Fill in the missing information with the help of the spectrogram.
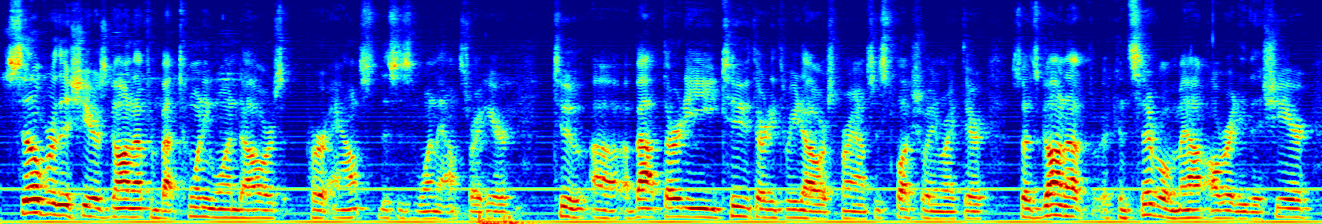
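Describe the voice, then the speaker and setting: A man's voice: mid-range voice, moderate pace, slight background noise. Rambling man in an echoey studio. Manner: rambling, repeats himself, jokes around. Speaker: host. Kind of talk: casual studio chat.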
